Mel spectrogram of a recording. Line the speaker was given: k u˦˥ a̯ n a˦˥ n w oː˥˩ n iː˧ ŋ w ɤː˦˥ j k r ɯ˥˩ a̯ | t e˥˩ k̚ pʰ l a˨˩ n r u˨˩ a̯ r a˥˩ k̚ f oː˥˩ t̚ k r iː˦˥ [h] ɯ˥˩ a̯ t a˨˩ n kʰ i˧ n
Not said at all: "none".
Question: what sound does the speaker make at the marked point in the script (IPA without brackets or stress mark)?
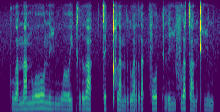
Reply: f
